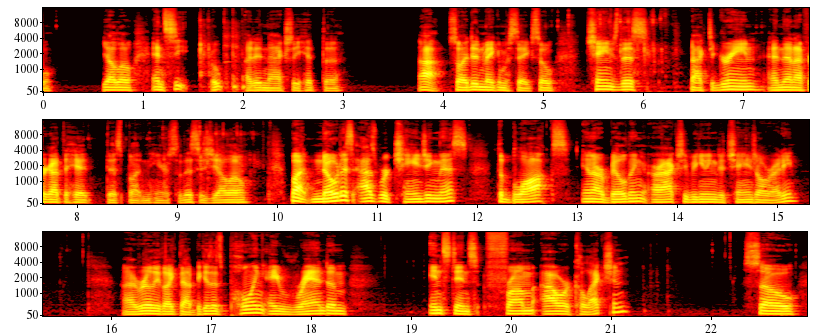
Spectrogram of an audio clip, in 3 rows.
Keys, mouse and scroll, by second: 2.2 drag, 4.1 click, 4.9 click, 5.1-6.7 shift+drag, 6.0 e, 8.0 click, 8.5 click, 8.6-10.4 drag, 9.6 l, 11.8 click, 21.3 middle click.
